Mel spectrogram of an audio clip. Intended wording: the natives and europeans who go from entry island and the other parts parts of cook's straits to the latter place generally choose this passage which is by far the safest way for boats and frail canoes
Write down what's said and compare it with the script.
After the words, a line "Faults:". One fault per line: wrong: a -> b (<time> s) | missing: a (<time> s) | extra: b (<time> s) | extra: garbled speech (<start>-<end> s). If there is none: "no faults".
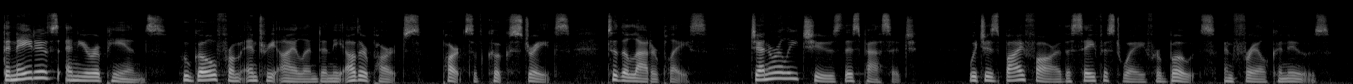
the natives and europeans who go from entry island and the other parts parts of cook's straits to the latter place generally choose this passage which is by far the safest way for boats and frail canoes
Faults:
no faults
